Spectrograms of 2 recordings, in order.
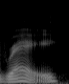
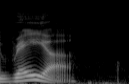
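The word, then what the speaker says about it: Rhea: for the first time lady Ray Ray Reina right like lady right lady Ray but they didn't say it like lady Raya okay lady Raya that's her name and we're watching their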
